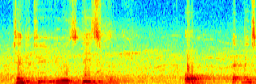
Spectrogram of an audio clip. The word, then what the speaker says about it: Om: to use this word, Om. That means Om is composed of three phonemic units, triplets, I would say.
